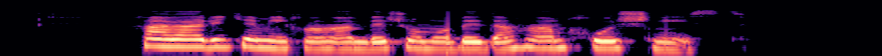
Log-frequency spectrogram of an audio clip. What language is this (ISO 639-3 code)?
fas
